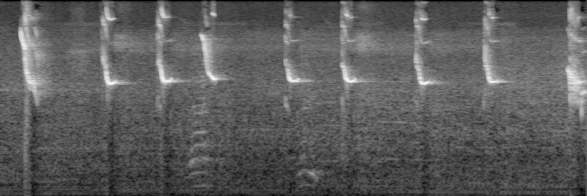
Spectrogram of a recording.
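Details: Nias hill myna repeating loud, sharp downward-sweeping whistles about every half second to second, nine in all, over a low background murmur.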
